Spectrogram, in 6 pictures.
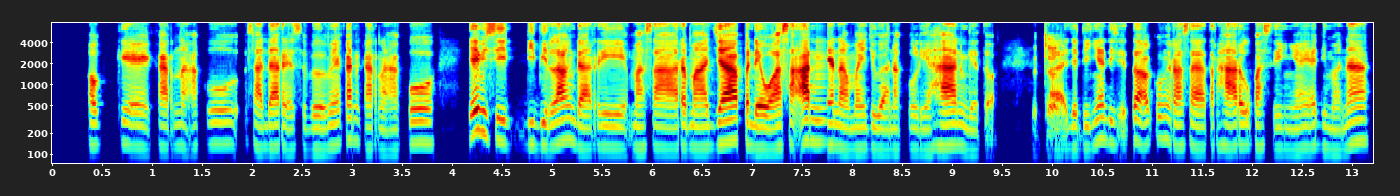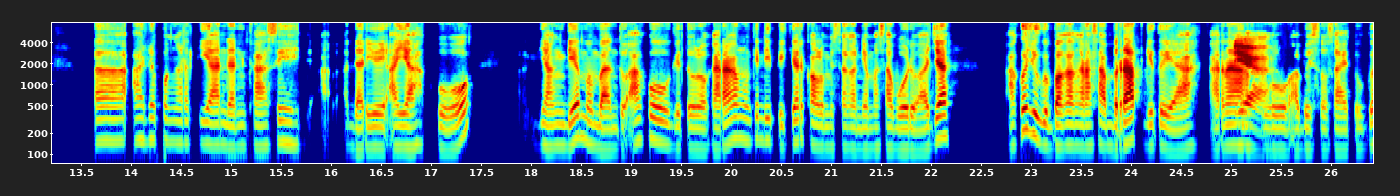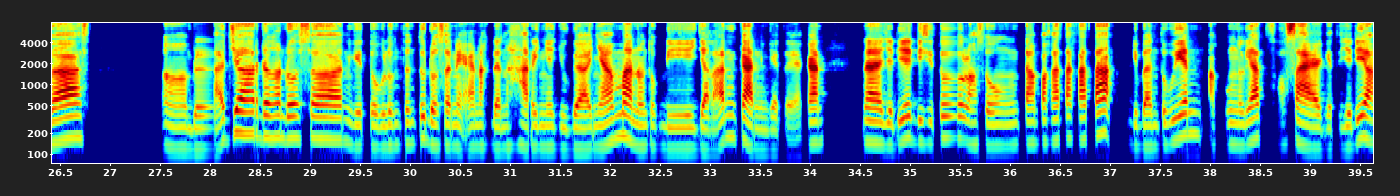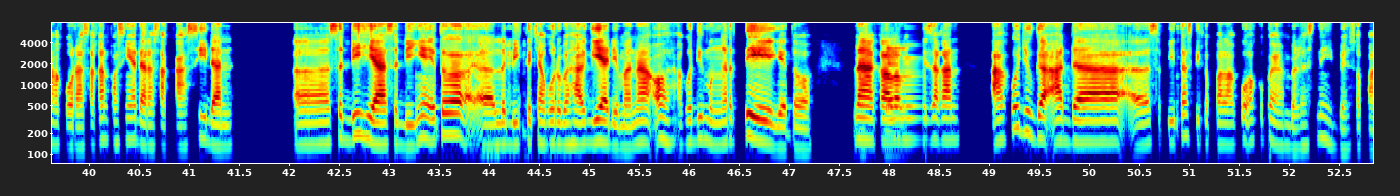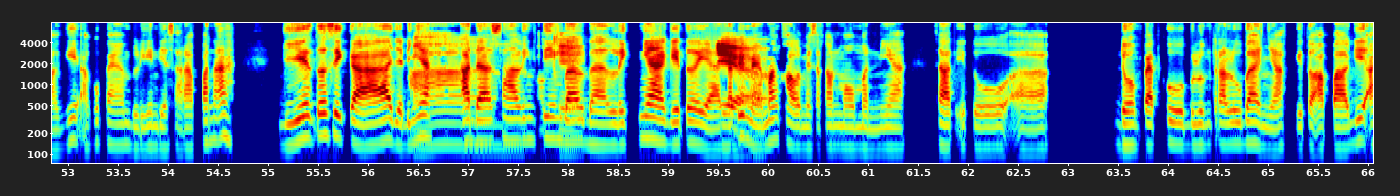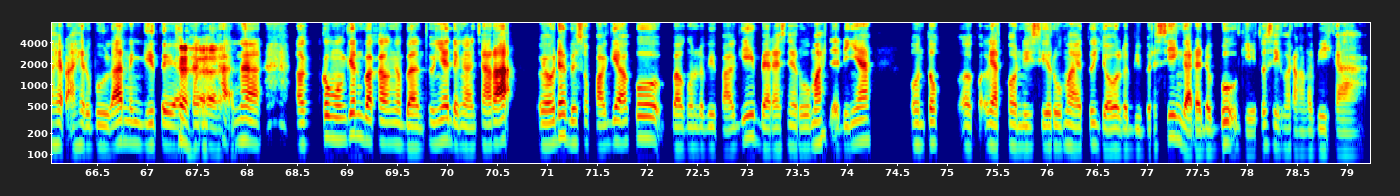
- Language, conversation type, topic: Indonesian, podcast, Kapan bantuan kecil di rumah terasa seperti ungkapan cinta bagimu?
- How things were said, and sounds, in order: "bisa" said as "bisi"; chuckle; drawn out: "Ah"; chuckle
